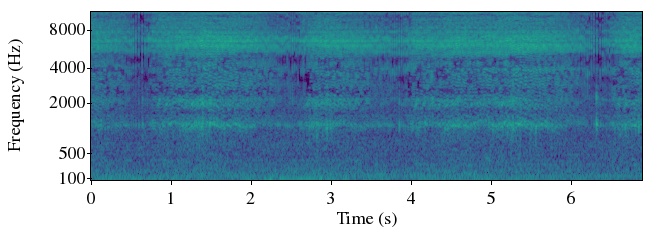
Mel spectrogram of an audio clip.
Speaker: คิกเสียงดังดีครับอ่าหมุนเดินหน้ามีเสียงแบบนี้นะครับก็หมุน่นประมาณนี้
